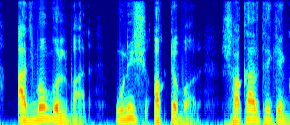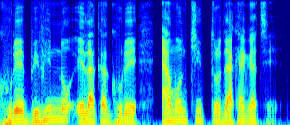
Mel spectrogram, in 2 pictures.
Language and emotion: Bengali, neutral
